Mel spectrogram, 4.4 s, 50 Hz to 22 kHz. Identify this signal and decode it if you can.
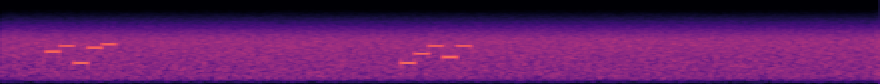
Five-tone selective call (ZVEI), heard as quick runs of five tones, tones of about 70 ms, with radio hiss and a squelch burst at the end. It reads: 70199 16040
